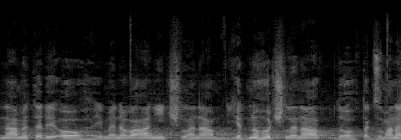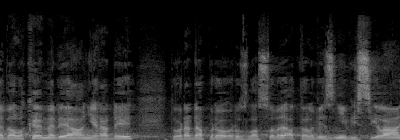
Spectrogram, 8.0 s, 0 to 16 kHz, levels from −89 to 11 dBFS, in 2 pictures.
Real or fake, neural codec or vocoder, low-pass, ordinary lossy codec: real; none; 14.4 kHz; AAC, 48 kbps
